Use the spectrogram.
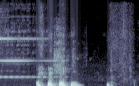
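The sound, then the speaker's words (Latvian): A small bell rings once with a bright, sustained metallic tone that lingers for about a second, while a voice talks over it and continues briefly after. “Zvaniņš.”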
